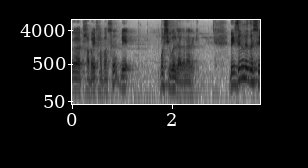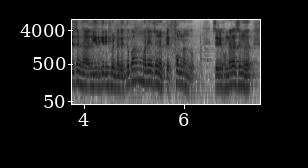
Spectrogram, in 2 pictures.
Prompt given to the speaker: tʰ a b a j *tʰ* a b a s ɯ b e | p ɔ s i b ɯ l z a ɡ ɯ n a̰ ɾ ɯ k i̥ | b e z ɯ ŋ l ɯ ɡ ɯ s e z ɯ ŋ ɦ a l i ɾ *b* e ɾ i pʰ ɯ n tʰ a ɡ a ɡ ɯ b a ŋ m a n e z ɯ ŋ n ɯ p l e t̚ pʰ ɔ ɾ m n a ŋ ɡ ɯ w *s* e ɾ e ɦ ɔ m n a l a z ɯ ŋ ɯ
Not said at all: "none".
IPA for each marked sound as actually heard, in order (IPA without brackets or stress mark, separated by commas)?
tʰ, ɡ, z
